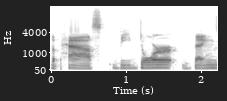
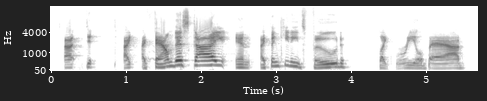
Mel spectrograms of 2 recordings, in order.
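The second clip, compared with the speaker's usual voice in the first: little goblin voice, higher; 3 semitones higher, 3 dB louder than usual. Voicing a goblin carrying a larger person through a door, small goblin voice. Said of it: "you see the small goblin".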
